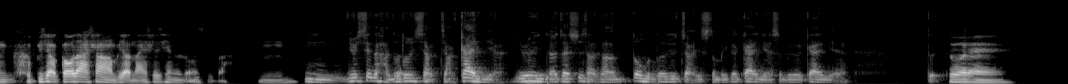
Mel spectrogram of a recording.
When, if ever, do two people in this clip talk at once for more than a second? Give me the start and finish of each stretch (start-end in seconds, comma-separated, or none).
none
